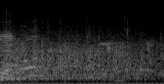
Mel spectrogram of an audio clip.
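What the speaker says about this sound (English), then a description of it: "A round of applause for Leader of Majority Makofi." Crowd applause for the Senate majority leader at a UDA National Governing Council gathering at State House, Nairobi: a steady, dense wash of clapping, moderately distant, filling the whole short stretch.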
